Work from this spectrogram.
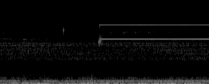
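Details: Idling tractor cab while relays and 60 A fuses are traced; the AC clutch engages. One steady high-pitched beep of about a second sounds over a low idle rumble. The cab warning alarm's cause is unknown.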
